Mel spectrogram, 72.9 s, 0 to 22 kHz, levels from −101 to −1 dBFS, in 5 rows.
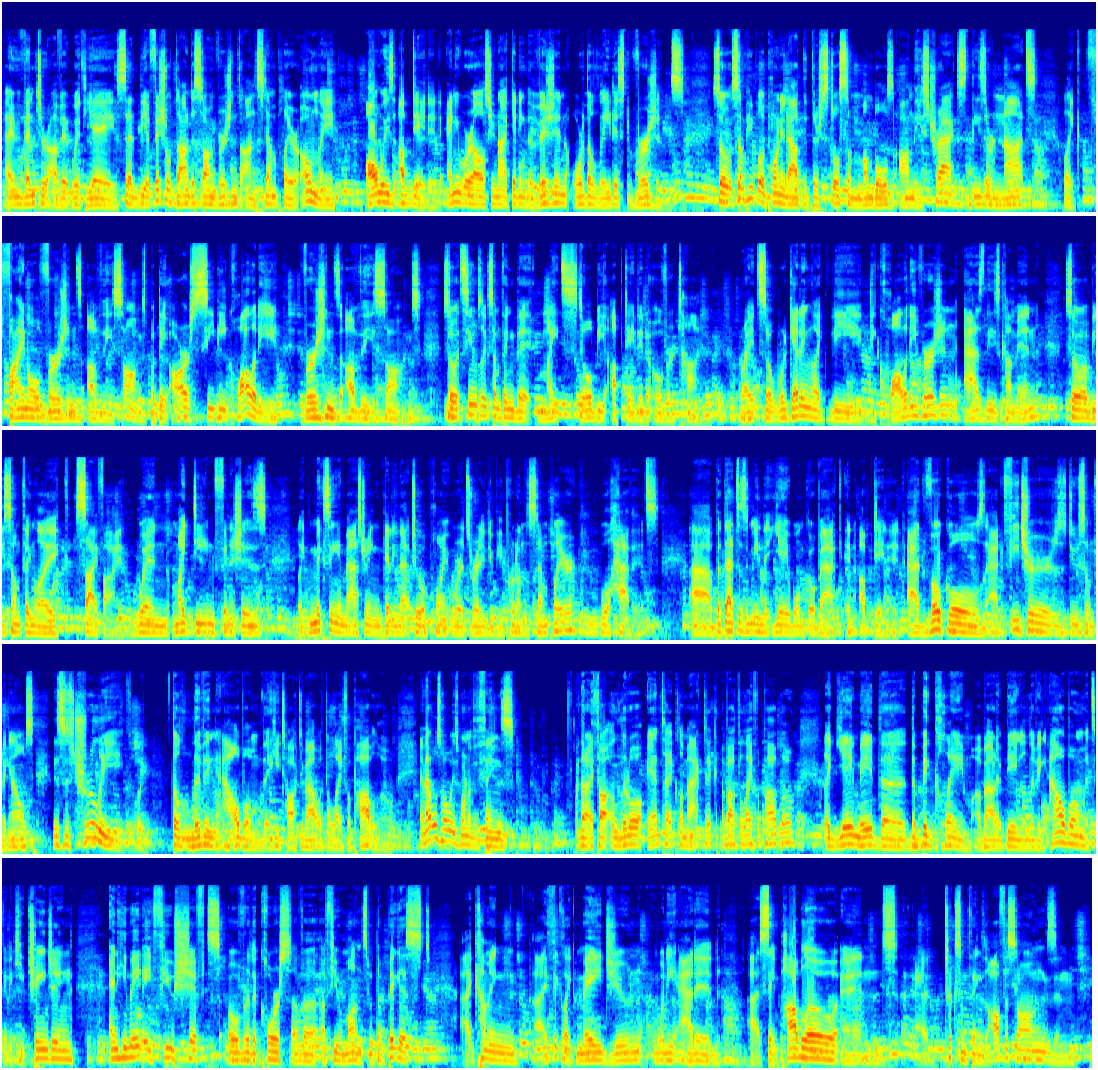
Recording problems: voice in the background; loud; throughout; 10 dB below the speech

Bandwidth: 13.5 kHz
